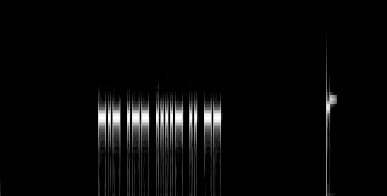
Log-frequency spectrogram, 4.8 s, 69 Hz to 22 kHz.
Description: Morse code, heard as a keyed tone, about 40 wpm, 700 Hz. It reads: KW4IM
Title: USA Call Signs - 5 Characters - 2x Character Spacing - 40wpm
